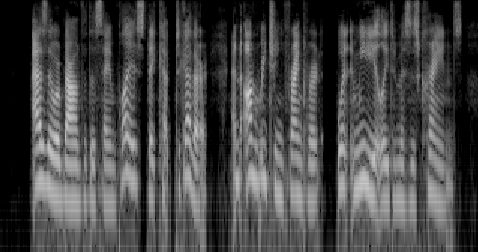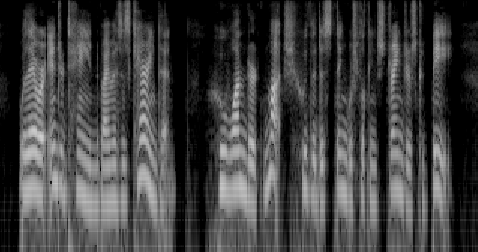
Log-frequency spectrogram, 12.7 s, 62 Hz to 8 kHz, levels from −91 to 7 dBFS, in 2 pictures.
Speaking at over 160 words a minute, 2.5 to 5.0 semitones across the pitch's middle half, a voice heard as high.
Yes: average, 175 wpm; average, 4.7 semitones; high, 195 Hz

